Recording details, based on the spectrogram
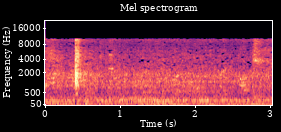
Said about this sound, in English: We sit here and wait on the bus for quite some time, and then we finally pull off.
